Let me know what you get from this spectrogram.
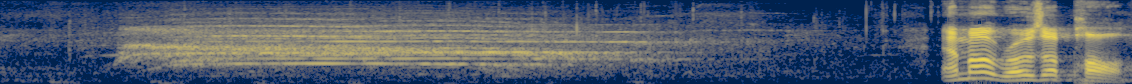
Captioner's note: audience cheers and applause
